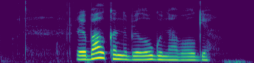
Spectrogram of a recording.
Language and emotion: Russian, neutral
